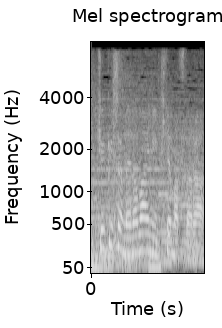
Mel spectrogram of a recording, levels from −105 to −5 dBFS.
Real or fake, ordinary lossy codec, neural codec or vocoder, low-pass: real; MP3, 48 kbps; none; 7.2 kHz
